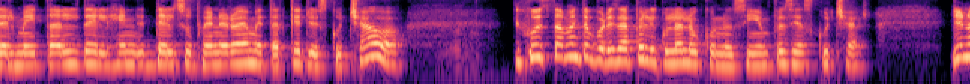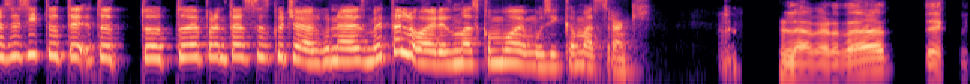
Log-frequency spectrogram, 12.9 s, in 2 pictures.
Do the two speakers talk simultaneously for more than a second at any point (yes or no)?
no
